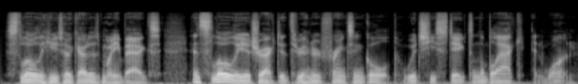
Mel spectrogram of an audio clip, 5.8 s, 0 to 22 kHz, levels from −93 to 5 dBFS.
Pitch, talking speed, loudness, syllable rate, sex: 90 Hz, 240 wpm, -20 LUFS, 5.7 syllables/s, male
